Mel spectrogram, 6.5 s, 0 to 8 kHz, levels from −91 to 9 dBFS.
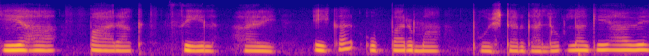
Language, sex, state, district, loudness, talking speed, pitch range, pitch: Chhattisgarhi, female, Chhattisgarh, Rajnandgaon, -19 LUFS, 100 wpm, 200-225 Hz, 215 Hz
